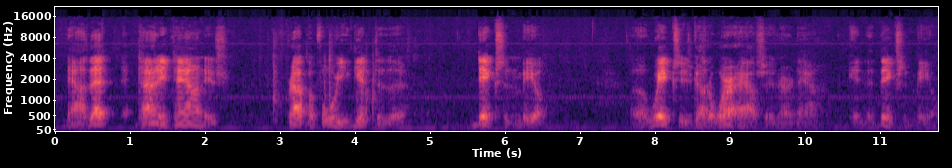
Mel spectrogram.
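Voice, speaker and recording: With a Carolina Piedmont accent, a man talks with big swings in loudness and long, frequent pauses. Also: fairly slow pace. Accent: Southern US (Carolina Piedmont). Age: 70s. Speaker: retired mill worker sharing memories. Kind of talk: oral history interview. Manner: halting, many fillers.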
